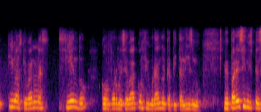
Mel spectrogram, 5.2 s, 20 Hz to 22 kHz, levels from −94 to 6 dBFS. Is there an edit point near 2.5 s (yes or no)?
yes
